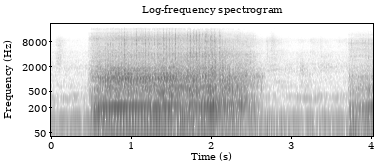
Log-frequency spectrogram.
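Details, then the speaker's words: Repaired burnt DC air cooler BLINO motor, rotor refitted, run on a 12 V supply with speed control: spins up to a steady clean hum, drops to lower speed and returns smoothly with no rattle or scraping; runs normally after repair. "ये इधर से speed भी control कर रहे हैं। लोग देखें इसकी फुल स्पीड है। इसकी आवाज चेक करें।"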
